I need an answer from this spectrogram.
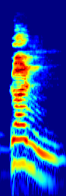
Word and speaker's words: Gam: Instead of going Om Gam, I'm using the Anuswara pronunciation, which changes the energetics. It becomes tantric. So instead of Om and Gam, you would go Gun. So it becomes like a nasal sound, like the sound croissant.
